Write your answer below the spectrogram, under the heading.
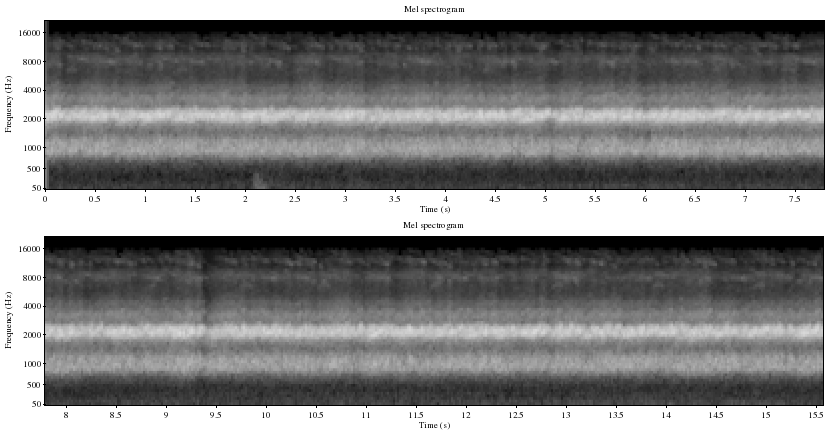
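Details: Many frogs calling at once in an unbroken chorus, their overlapping trills merging into a steady high-pitched drone with a second lower band, constant in loudness throughout.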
